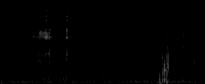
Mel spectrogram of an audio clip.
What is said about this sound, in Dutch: Even een slokje koffie.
